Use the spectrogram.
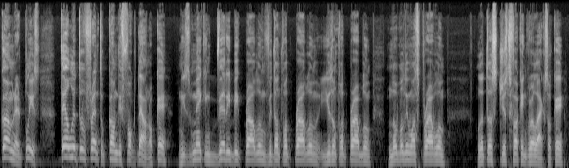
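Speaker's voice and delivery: a Russian pleading with a comrade to calm down; hammed-up Russian accent. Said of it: "They're like".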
